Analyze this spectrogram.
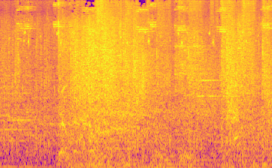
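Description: Weapons clash and crash in a noisy fight.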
